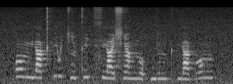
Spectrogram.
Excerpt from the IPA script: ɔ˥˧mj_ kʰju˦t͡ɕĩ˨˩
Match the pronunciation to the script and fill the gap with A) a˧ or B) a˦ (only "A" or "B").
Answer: A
